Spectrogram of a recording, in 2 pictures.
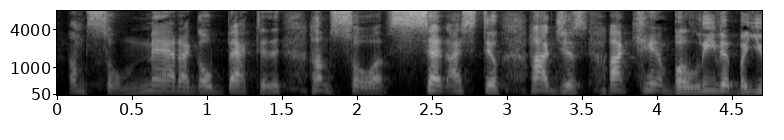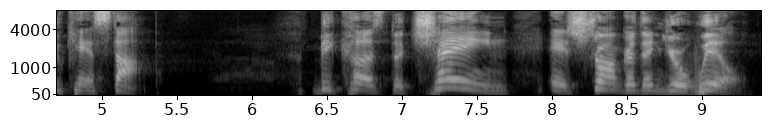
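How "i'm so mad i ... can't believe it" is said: mad and upset. Acted. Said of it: "bondage that makes you angry".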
